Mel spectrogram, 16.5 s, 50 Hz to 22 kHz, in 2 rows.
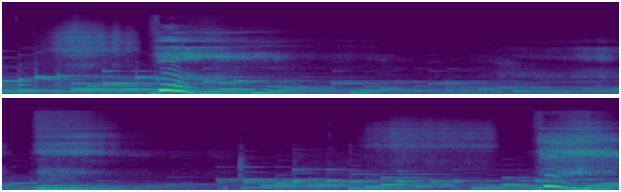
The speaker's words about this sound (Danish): Vi tager 5 gode, dybe vejrtrækninger i Setu Bandha Samangasana.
